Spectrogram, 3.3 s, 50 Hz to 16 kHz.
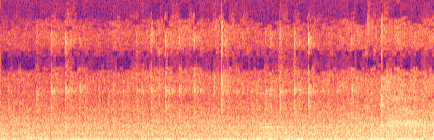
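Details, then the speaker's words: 1969 GE W25 box fan, out-of-balance repaired blade set: low hum with uneven fluttering rattle, rattling against the table it sits on as it comes up toward medium speed. "You can hear it rattling against the table there, and you may not be able to see it, but I can see the table rattling a little bit."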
